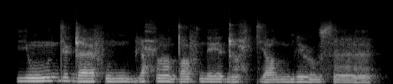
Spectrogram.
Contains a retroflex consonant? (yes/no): yes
